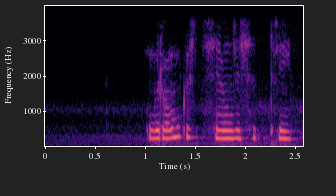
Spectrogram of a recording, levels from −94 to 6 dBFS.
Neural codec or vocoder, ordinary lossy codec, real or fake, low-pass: codec, 16 kHz, 8 kbps, FunCodec, trained on LibriTTS, 25 frames a second; none; fake; 3.6 kHz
